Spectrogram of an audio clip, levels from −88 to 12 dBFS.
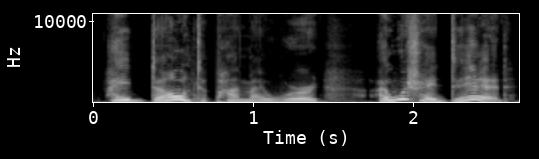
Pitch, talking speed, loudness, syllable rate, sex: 245 Hz, 180 wpm, -18 LUFS, 4.7 syllables/s, female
